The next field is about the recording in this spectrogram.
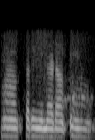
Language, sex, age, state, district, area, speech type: Tamil, female, 60+, Tamil Nadu, Ariyalur, rural, conversation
